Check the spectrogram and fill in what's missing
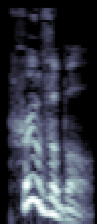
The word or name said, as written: provable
